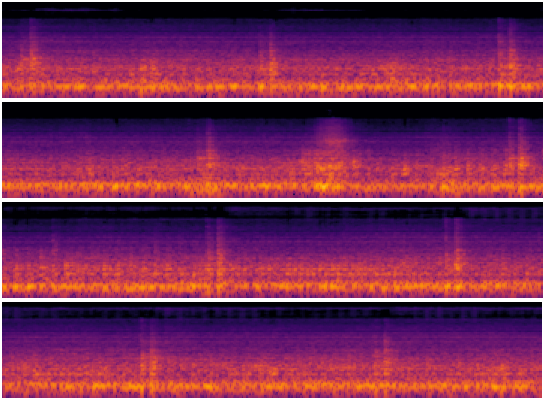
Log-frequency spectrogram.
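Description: A train rumbles along the track.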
